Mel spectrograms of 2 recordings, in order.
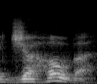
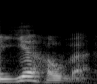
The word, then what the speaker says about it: Yahweh: pronounced some people say Jehovah some people say yova some people say Yahweh yahuah and there are other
